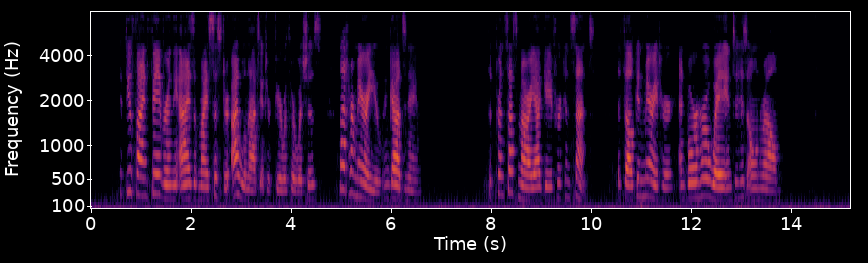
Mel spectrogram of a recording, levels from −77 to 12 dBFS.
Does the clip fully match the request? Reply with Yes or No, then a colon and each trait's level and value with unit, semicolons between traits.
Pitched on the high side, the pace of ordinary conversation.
Yes: high, 205 Hz; average, 165 wpm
